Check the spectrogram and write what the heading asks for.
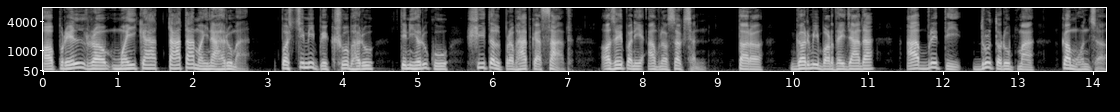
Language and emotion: Nepali, neutral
